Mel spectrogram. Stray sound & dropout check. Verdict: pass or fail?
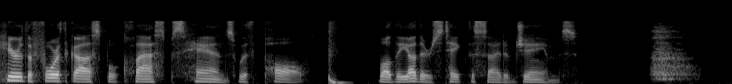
fail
